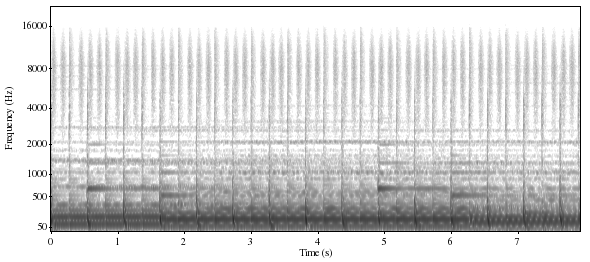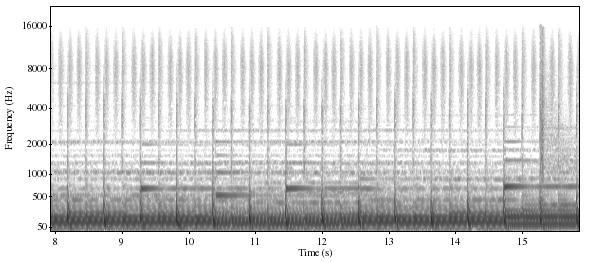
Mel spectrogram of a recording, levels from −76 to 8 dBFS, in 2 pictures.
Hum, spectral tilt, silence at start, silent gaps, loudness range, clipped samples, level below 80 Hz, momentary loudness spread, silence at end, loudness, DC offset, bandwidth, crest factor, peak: none; -7.5 dB/octave; 0 s; none; 2 LU; under 0.1%; -30 dBFS; 3 LU; 0 s; -19 LUFS; under 0.1%; 15.5 kHz; 14 dB; -4 dBFS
